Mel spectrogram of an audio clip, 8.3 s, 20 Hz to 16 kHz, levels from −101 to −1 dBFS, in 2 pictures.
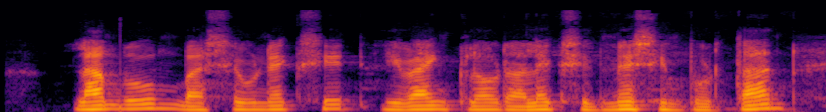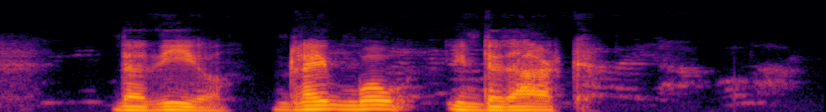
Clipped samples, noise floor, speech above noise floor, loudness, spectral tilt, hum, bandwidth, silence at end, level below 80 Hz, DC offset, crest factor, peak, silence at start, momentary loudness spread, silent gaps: under 0.1%; -57 dBFS; 32 dB; -26 LUFS; -8.5 dB/octave; none; 9.4 kHz; 1.1 s; -50 dBFS; under 0.1%; 22 dB; -4 dBFS; 0.4 s; 10 LU; none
